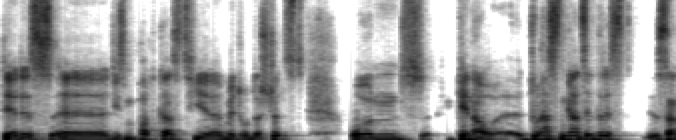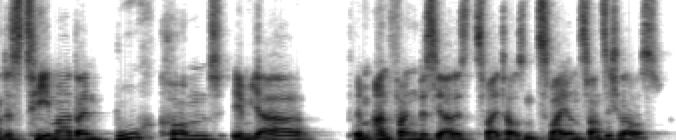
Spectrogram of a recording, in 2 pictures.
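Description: Guy podcast host, kinda high voice, hesitant and jokey, relaxed chatty interview. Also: slow. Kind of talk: casual conversational interview.

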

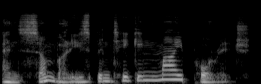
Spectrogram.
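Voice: medium pitch, sing-song, moderate pace, gravelly, darkish tone, slightly rough, no echo, clean studio sound, full character voice. A storyteller voicing a middle-sized, proper and concerned mother bear from a children's storybook. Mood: put out.

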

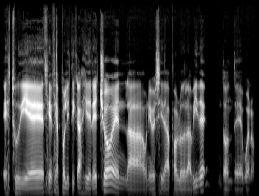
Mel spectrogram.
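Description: Very bright, forceful-voiced man from Seville. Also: low-pitched, normal speed, clear, resonant tone, no room sound, studio quality. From Seville, Spain. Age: 30s. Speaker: interview guest, political science communicator. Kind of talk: casual conversational storytelling.

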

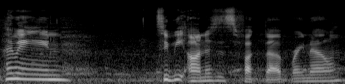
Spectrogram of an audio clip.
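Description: A man's voice: high voice, sing-song, measured pace, crowd noise. A man in his twenties talking frankly and laughing often as a podcast guest outdoors in a park. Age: 20s. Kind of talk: casual podcast chat.

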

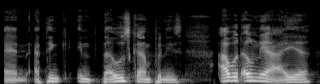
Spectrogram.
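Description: A man's voice: medium pitch, expressive, moderate pace, darkish tone. A South African man whose first language is Afrikaans, co-hosting a podcast in casual chat and speaking bluntly with frequent swearing. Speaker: podcast co-host.

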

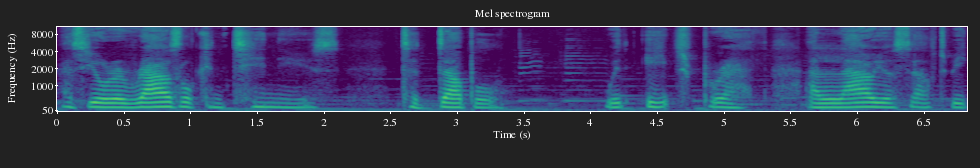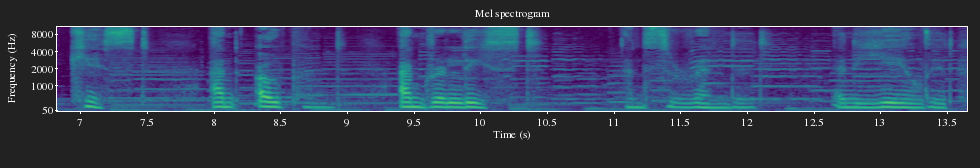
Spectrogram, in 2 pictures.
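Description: A woman reading a sensual guided meditation in a breathy voice that often drops into a whisper. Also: fairly low pitch, little pitch movement, slow pace. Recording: voice over soft background music. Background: music.

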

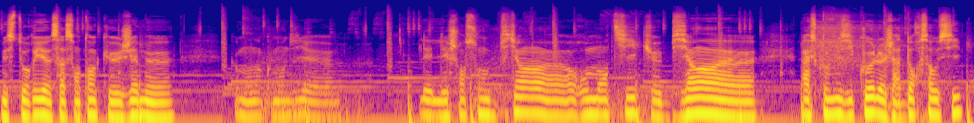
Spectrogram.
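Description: A man talks casually as an interview guest. His mid-pitched voice stays fairly even, and his phrasing is slangy and self-correcting. Soft music sits faintly behind. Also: moderate pace. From born in Qatar, lived in Tunisia, grew up in France from age six. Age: 20s. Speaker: rap artist being interviewed.

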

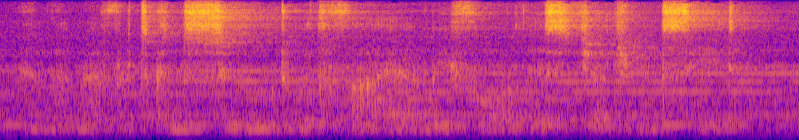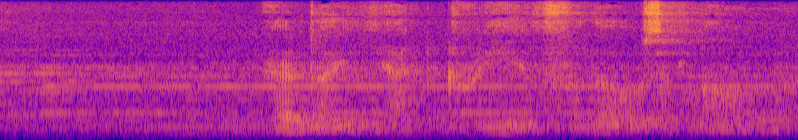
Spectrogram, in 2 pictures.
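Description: A humbled old teacher turned lowly plumber, confessing his failures with solemn grief. His voice is very low and rings through a big echoey hall over music, in the manner of an allegorical audio drama. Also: creaky, recorded from a distance, exaggerated voice.

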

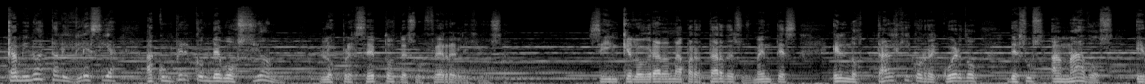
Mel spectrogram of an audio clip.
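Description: A man's voice: medium pitch, lightly acted. A man narrating a radio drama as a solemn, florid storyteller. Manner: solemn, literary. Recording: loud music under narration.

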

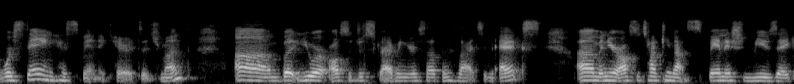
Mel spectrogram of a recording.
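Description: Woman host, lowish gravelly voice, measured questions. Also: darkish tone. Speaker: interviewer. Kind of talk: interview questions.

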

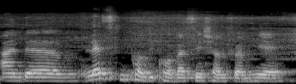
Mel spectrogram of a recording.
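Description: A young woman with a Nigerian accent hosts a casual podcast chat, steering it with easy, friendly questions. Her voice sits on the low side for a woman. The room adds a clear echo. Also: moderate pace, background noise. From Eastern Nigeria. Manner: leads the talk with questions, friendly. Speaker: podcast host. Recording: roomy echo.

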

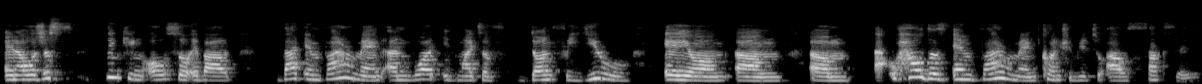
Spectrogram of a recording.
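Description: A woman's voice: medium pitch, unhurried, fairly bright tone. Host: middle-aged woman, encouraging and affirming, slightly dull, lo-fi sound. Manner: encouraging, frequent affirming murmurs. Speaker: podcast host. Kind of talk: casual conversation.

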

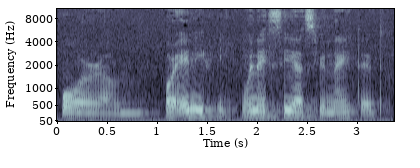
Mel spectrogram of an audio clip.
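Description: A middle-aged Ugandan woman, a guest in an interview, talking thoughtfully with frequent restarts and soft murmurs of agreement. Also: deep voice, fairly even intonation, a little slow, big-room sound, a little hiss or hum, rough recording. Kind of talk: casual interview talk.

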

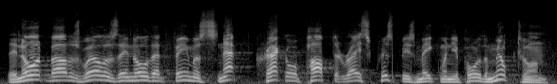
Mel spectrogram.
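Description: Lively folksy radio cowboy. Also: male voice, on the high side, brisk. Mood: folksy, genial. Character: folksy cowboy explaining range lore to announcer. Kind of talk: old-time radio sponsor skit.

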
